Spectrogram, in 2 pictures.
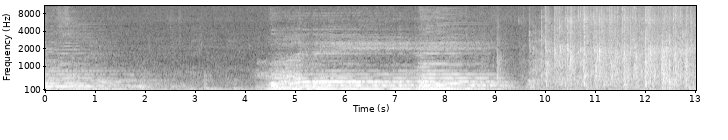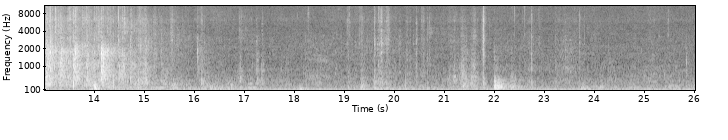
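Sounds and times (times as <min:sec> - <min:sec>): gospel song closing chord: 0:00.0 - 0:03.0, 0:04.2 - 0:09.5
congregation applauding: 0:09.7 - 0:15.5.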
